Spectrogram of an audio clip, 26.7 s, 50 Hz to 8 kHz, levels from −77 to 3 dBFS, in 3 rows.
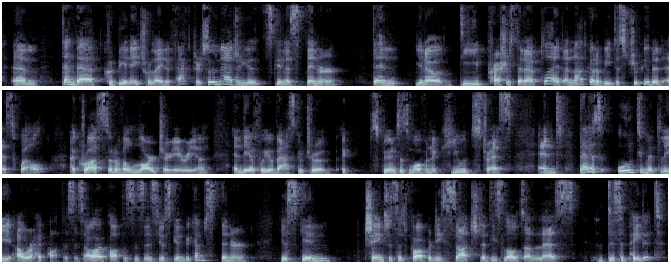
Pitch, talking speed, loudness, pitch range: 155 Hz, 160 wpm, -20 LUFS, 135-220 Hz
